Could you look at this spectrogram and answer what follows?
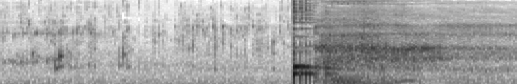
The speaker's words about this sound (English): But I've got my coffee here. I'm going to pour myself some.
